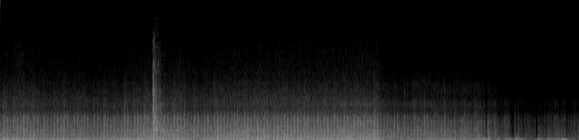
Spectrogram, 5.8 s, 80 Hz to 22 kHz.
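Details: 2022 Kubota L3902 4WD gear-drive tractor with loader, 107 hours: even diesel clatter at a steady low idle, no misses or knocks standing out; healthy engine running normally.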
